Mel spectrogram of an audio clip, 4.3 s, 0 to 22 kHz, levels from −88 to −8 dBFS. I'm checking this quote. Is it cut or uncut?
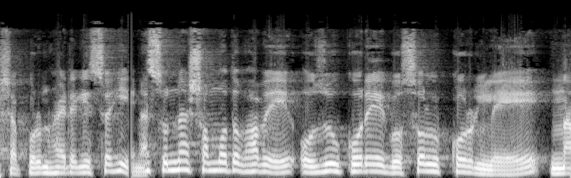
cut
